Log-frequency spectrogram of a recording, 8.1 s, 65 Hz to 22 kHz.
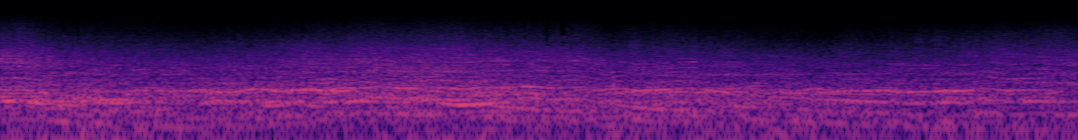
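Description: Winged 360 sprint cars' V8 engines running on a dirt track, their pitch rising and falling as they drive through the turns.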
